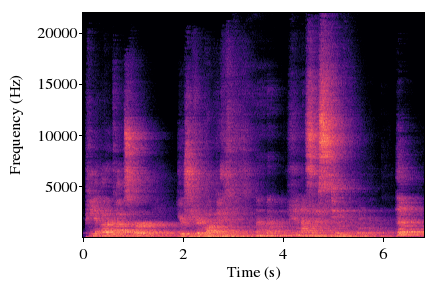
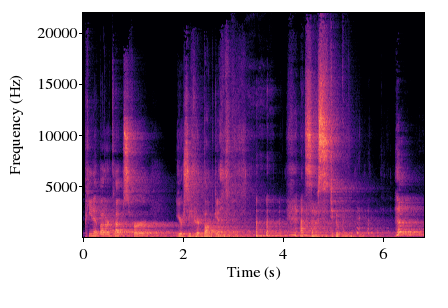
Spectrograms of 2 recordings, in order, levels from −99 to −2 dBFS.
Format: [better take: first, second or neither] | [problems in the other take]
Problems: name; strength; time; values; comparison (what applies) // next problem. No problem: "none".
second | room echo; strong; dies away in 2.5 s; slight in the second // off-mic speech; far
